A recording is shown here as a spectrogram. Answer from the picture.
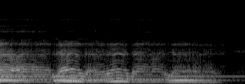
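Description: Male voice singing a wordless 'na-na-na' melody in short syllables, with a ukulele accompanying.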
